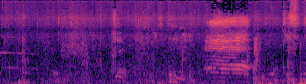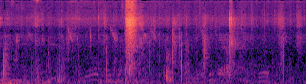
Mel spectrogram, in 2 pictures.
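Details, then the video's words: Lamb on sale in Settat province, Morocco, lets out a single quavering bleat lasting roughly one second, among knocks, shuffling, a sharp bang and people talking nearby. "خرفان زوينين"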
